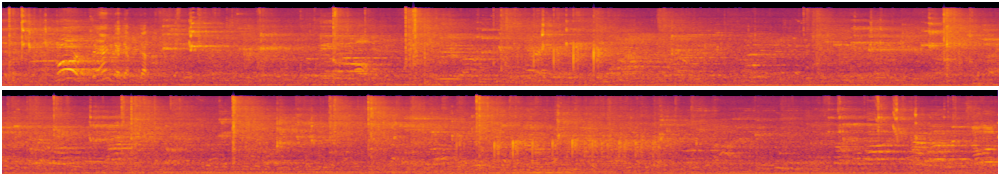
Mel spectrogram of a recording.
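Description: Men talk and call out in the echoing hall.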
